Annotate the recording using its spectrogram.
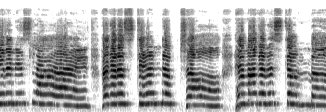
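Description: A woman singing a pop-soul chorus unaccompanied, in several short phrases broken by breaths, with vibrato on the held notes.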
